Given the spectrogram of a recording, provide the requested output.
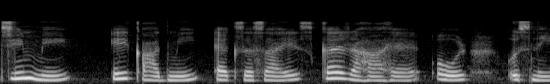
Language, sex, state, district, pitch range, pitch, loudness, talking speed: Hindi, female, Chhattisgarh, Korba, 195-255 Hz, 210 Hz, -17 LUFS, 120 wpm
